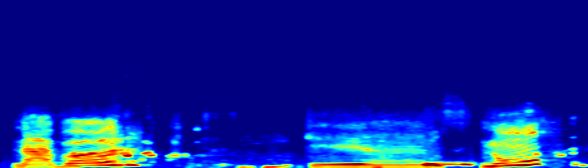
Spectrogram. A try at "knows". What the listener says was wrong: Nose. S भी लगा है ना.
